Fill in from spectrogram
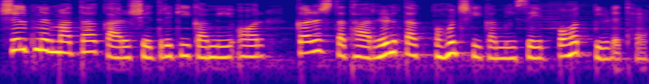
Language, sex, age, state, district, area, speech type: Hindi, female, 30-45, Madhya Pradesh, Bhopal, urban, spontaneous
